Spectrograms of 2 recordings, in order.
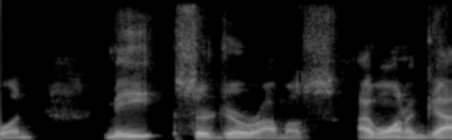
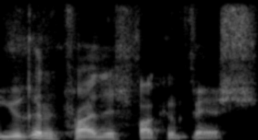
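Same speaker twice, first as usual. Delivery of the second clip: put-on voice, quieter; 4 dB quieter than usual. Speaker retelling how a man insisted they try the fish: retold command, not a question. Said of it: "the way he said it, it wasn't like a question".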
